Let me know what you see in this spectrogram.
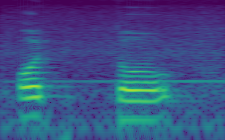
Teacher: Pada ayat 27 udtu idgham zal fitta menjadi uttu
